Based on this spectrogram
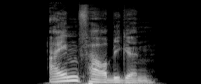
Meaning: inflection of einfarbig: 1. strong genitive masculine/neuter singular 2. weak/mixed genitive/dative all-gender singular 3. strong/weak/mixed accusative masculine singular 4. strong dative plural
- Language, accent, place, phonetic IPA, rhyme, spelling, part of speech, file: German, Germany, Berlin, [ˈaɪ̯nˌfaʁbɪɡn̩], -aɪ̯nfaʁbɪɡn̩, einfarbigen, adjective, De-einfarbigen.ogg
